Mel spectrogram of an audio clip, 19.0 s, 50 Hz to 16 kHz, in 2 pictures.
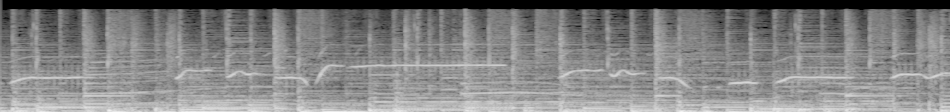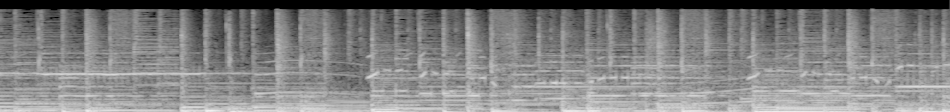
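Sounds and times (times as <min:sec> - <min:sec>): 
sparse steady musical backing: 0:00.0 - 0:19.0
whistled melody in a minimalist song: 0:00.0 - 0:19.0
crisp finger snaps: 0:00.1 - 0:19.0.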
